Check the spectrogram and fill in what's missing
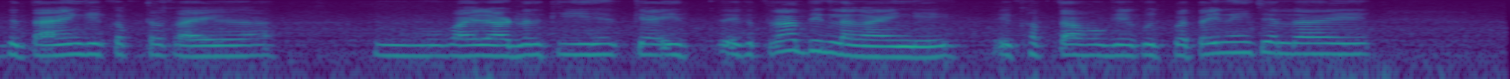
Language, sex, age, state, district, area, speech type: Urdu, female, 30-45, Uttar Pradesh, Mirzapur, rural, spontaneous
